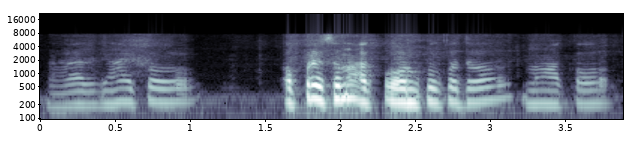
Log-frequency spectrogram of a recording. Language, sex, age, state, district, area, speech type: Santali, female, 60+, Jharkhand, Bokaro, rural, spontaneous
